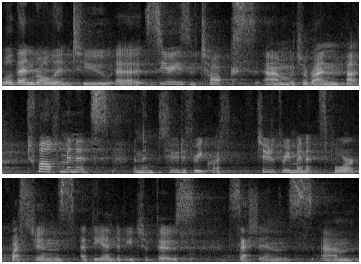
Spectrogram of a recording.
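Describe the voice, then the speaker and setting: With an American accent and ordinary pitch variation, a woman speaks amid noticeable background noise and audible room echo. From United States. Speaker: session chair. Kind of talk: conference moderation. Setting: conference room with audience. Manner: hesitant, many fillers.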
